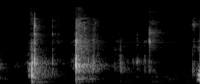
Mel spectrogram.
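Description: Handling noise of a small cardboard test-kit box as it is picked up and lifted: three short sharp scrapes or knocks with a few fainter taps between.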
